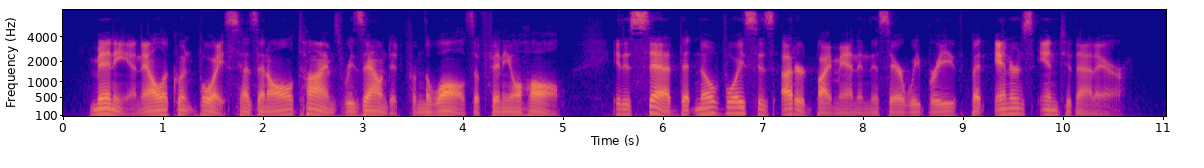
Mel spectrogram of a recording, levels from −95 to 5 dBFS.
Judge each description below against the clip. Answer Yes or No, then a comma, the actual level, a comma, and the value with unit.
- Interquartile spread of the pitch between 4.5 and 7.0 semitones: Yes, average, 4.8 semitones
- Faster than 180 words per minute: Yes, average, 190 wpm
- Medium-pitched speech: No, very low, 85 Hz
